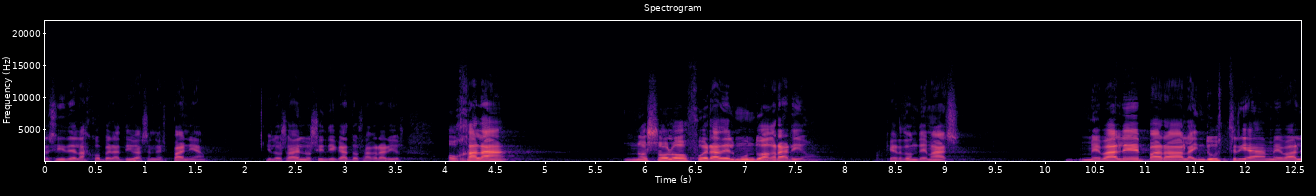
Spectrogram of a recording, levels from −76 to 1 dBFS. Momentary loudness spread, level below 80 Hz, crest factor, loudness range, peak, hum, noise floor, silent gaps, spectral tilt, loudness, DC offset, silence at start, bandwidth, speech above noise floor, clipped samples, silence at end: 16 LU; -78 dBFS; 26 dB; 8 LU; -8 dBFS; none; -70 dBFS; none; -4 dB/octave; -31 LUFS; under 0.1%; 0 s; 16.5 kHz; 37 dB; under 0.1%; 0 s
